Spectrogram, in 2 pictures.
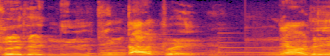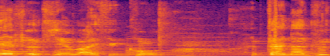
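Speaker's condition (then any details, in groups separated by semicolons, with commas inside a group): Cerebral palsy; edited for fluency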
